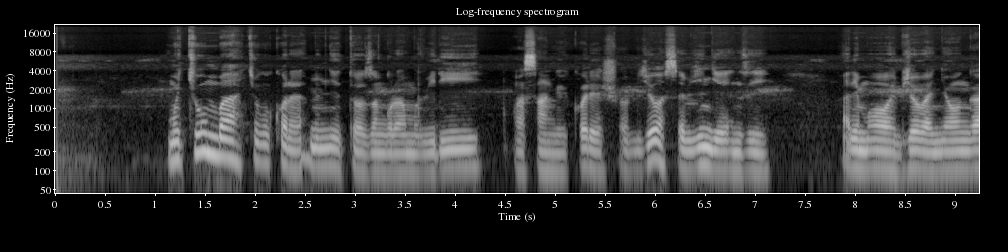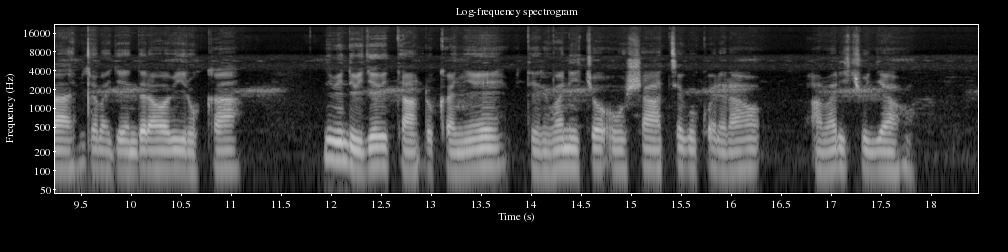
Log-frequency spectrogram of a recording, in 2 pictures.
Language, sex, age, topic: Kinyarwanda, male, 18-24, health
